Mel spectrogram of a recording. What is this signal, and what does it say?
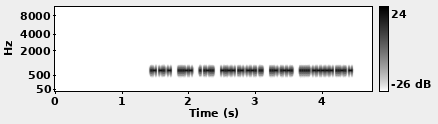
Morse code, heard as a keyed tone, about 80 wpm, 700 Hz. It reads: ANT 3 EL YAGI UP 50FT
